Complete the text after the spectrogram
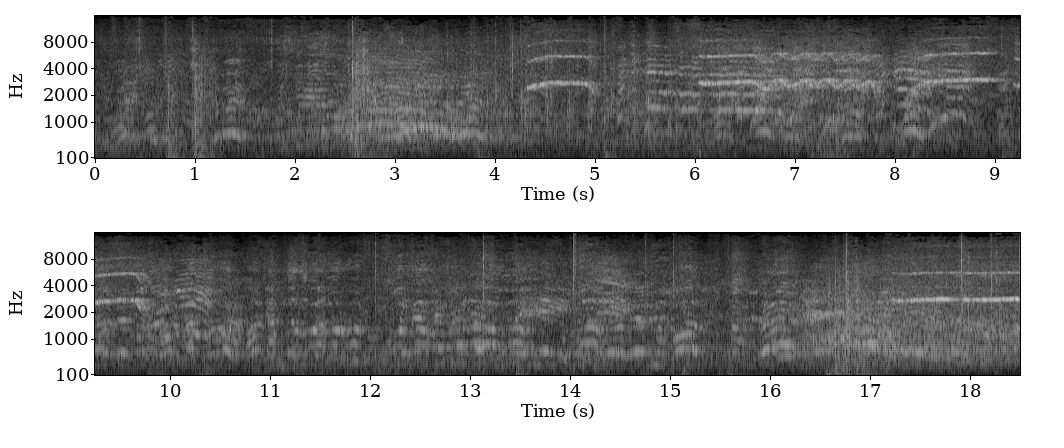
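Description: Fighters' bodies thud onto a padded floor.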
